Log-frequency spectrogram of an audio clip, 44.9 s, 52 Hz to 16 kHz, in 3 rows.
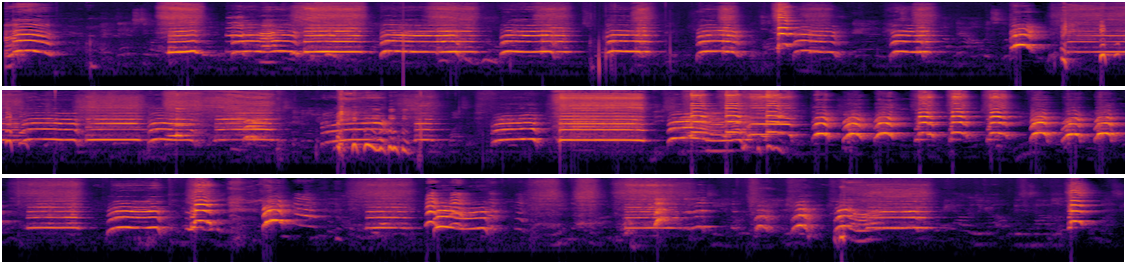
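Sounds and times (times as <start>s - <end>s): reedy horn-like honking: 2.1s - 11.2s, 14.2s - 18.8s, 20.0s - 25.6s, 30.2s - 31.2s, 38.2s - 39.2s.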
